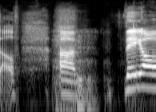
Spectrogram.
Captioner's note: chuckling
